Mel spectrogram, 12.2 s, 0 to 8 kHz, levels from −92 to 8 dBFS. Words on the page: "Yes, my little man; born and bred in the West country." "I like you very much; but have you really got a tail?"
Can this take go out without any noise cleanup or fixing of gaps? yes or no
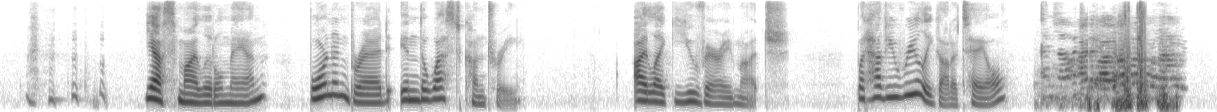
no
